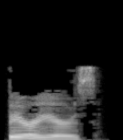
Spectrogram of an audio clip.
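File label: "barriers", British English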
